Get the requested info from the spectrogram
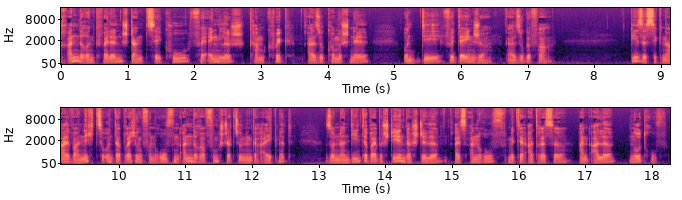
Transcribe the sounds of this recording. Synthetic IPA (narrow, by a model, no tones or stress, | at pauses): naːχʔandəʁ̞ənkv̥ɛlənʃtantt͡seːkʰuːfyːɐʔɛŋlɪʃkʰamkʰw̥ɪkʔalzokʰɔməʃnɛl | ʔʊnt̚d̥eːfyːɐdɛɪnd͡ʒɐʔalzoɡəfaːɐ | d̥iːzəsz̥ɪɡnaːlvaːɐnɪçtt͡suːɐʔʊntɐbʁɛçʊŋfɔnʁuːfn̩ʔa̰ndəʁɐfʊŋkʃtat͡sjoːnənɡəʔa̰ɪɡnət | z̥ɔndɐndiːntəbaɪbəʃteːəndɐʃtɛləʔalsʔa̰nʁuːfmɪt̚d̥eːɐʔa̰dʁɛsəʔanʔa̰lə | noːtʁuːf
